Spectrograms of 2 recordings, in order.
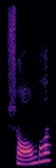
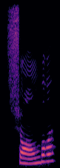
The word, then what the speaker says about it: chambre: 방은요, chambre, chambre. 네, 세 아쉬기 때문에 슈 발음을 내주시면 됩니다.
